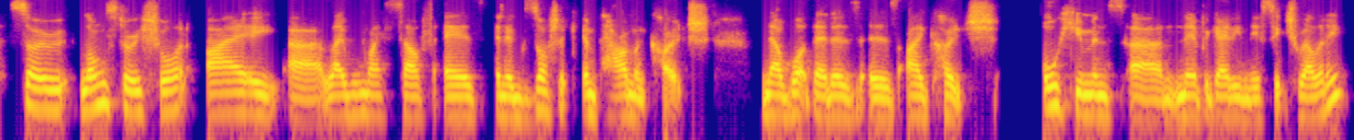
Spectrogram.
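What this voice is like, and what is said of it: New Zealand accent. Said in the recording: “my accent is from New Zealand”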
